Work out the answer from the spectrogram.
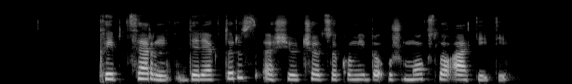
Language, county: Lithuanian, Utena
